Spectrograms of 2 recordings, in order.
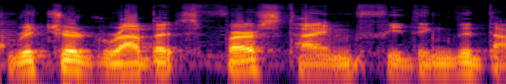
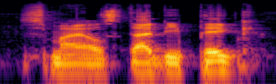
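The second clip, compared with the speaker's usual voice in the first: usual speaking voice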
